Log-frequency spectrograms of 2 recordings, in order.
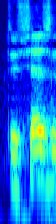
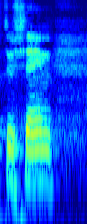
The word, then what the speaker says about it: Duchesne: come and visit Duchesne, it kind of looks like Duchesne if you try to pronounce it phonetically, but it's Duchesne, and it's like an old Wild West town.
